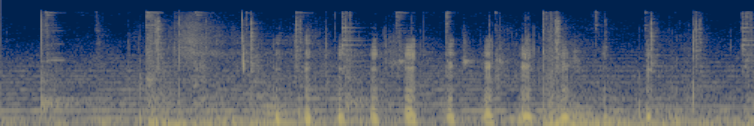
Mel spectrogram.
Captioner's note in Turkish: Gülme sesi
